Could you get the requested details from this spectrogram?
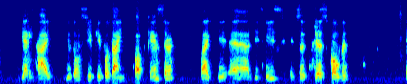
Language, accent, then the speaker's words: English; Brazil; English is a second language; here in Brazil. It's my hometown, actually, but I don't live there anymore.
